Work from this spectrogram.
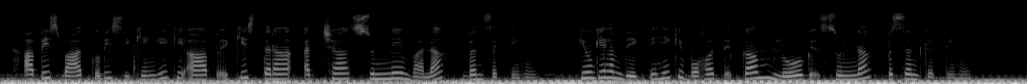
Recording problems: low rumble; loud; throughout; 3 dB below the speech

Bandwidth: 14.5 kHz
